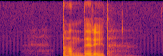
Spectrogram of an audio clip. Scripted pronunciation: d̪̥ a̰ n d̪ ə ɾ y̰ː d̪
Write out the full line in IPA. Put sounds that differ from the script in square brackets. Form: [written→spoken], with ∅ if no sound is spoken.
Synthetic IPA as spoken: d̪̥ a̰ n d̪ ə ɾ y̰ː d̪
